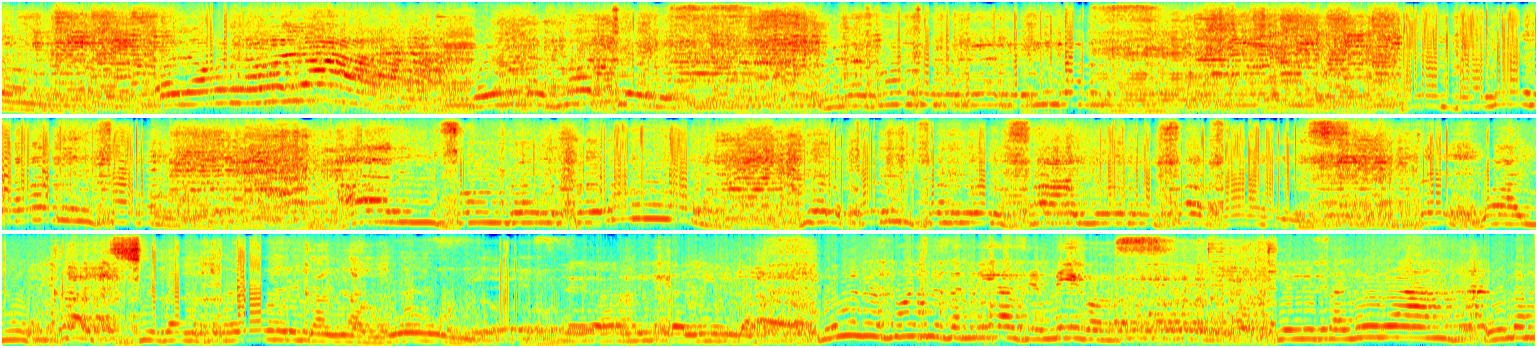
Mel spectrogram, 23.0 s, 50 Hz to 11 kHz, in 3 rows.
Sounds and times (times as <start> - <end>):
Music: 0.0 - 23.0.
